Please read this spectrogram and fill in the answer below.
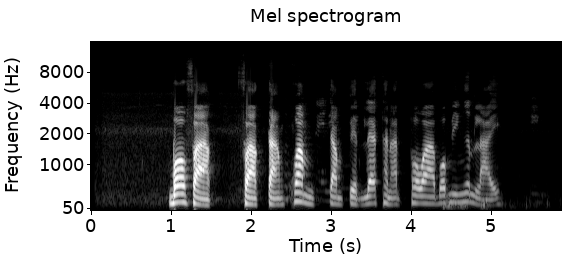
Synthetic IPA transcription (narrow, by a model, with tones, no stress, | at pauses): bɔː˧faː˨˩k̚ | faː˨˩k̚t̪aː˨˦mkʰwaː˧˥˨mt͡ɕa˨˩mpe˨˩nlɛ˧ʔt̪ʰa˧˨na˧˥t̪̚pʰɔ˧waː˧bɔː˧˦miː˧˥˨ŋɤ˧˥˨nlaː˨˦j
